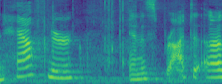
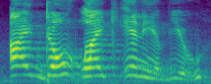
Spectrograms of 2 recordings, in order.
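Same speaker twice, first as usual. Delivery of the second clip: put-on loud, higher sulky child voice; 7 semitones higher, 9 dB louder than usual. A narrator's reading. Lucille sulkily telling her leaving family she doesn't like them. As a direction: spit it out like a pouting little girl.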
